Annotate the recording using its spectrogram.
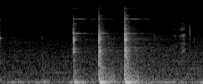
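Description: Three quick light metallic taps with a short ring, a flat steel bar knocking down on the gearbox shaft inside its cast housing to seat it on the bearing.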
